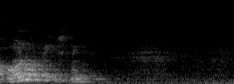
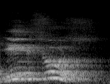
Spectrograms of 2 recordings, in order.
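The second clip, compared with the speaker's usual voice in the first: high, urgent shout for help; calling out; 12 semitones higher, 7 dB louder than usual. Retold or imitated. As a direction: cry out to Jesus, high and loud. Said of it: "Så skynder jeg mig at råbe".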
